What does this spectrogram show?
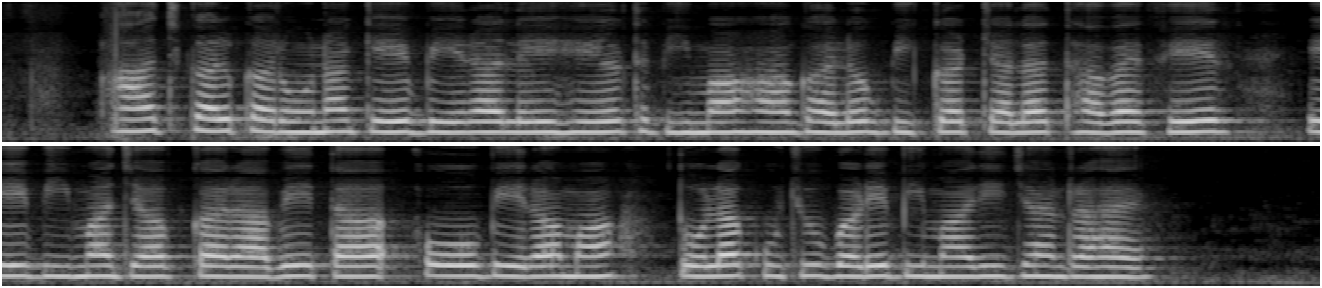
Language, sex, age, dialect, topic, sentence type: Chhattisgarhi, female, 25-30, Western/Budati/Khatahi, banking, statement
